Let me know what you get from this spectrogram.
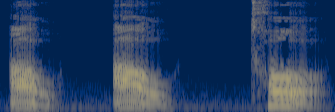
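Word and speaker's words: αὐτῷ: Alpha upsilon is a Greek diphthong, and so we keep them together in 1 syllable. Omega with iota subscript is also a diphthong. We read these together. Notice the mark that there is no aspiration. Au, au, to.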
